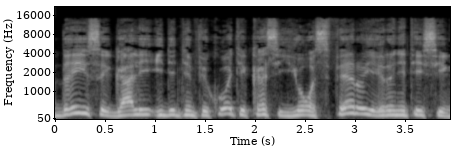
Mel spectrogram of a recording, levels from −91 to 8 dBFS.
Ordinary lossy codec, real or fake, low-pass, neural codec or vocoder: MP3, 64 kbps; real; 14.4 kHz; none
